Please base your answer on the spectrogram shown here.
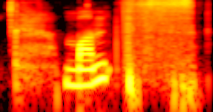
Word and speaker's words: months: s months months so most native speakers are making the shortcut and not making a th at all and just saying months and you won't even notice it six months ago so i didn't say months at all i said six months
